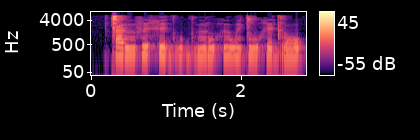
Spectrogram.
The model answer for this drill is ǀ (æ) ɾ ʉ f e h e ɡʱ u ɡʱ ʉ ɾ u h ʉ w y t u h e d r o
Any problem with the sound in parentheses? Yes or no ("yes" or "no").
no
